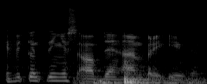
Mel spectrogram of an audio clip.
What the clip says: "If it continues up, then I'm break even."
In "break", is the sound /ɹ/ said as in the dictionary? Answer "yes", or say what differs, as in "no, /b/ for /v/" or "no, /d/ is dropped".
no, /ɹ/ is dropped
